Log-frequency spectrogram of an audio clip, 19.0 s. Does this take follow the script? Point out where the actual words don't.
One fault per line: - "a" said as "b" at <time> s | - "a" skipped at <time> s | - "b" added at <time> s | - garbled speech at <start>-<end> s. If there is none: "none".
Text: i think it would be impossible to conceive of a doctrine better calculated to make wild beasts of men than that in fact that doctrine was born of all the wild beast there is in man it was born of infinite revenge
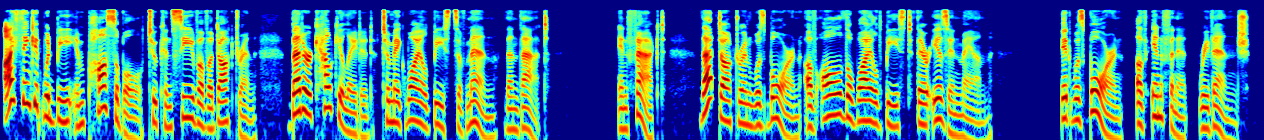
none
